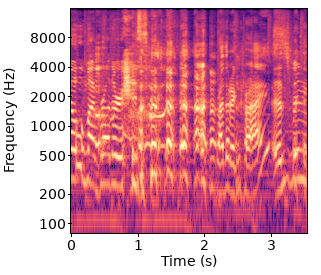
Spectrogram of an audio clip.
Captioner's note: laughs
